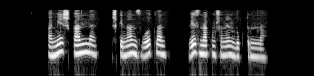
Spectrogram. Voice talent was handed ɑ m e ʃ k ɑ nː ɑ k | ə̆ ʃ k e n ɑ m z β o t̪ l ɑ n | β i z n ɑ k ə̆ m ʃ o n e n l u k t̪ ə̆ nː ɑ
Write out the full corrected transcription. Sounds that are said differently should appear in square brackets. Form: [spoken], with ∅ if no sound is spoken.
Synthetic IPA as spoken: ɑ m e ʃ k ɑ nː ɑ [∅] | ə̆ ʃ k e n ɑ [n] z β o t̪ l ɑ n | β [e] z n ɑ k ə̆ m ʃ o n e n l u k t̪ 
